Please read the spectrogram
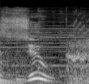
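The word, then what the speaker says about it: Zu: This is a zoo. Z-U is how it's spelled.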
